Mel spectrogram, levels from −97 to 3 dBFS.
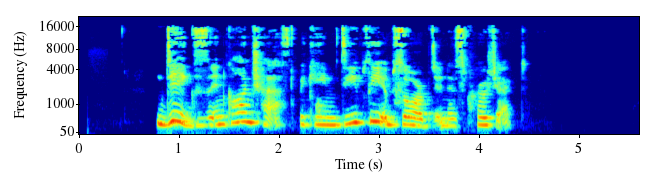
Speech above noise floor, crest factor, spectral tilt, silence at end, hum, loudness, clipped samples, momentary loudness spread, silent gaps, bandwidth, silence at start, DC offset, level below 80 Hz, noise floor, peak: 37 dB; 20 dB; -3 dB/octave; 1.15 s; none; -24 LUFS; under 0.1%; 9 LU; none; 17 kHz; 0.8 s; under 0.1%; -76 dBFS; -61 dBFS; -6 dBFS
